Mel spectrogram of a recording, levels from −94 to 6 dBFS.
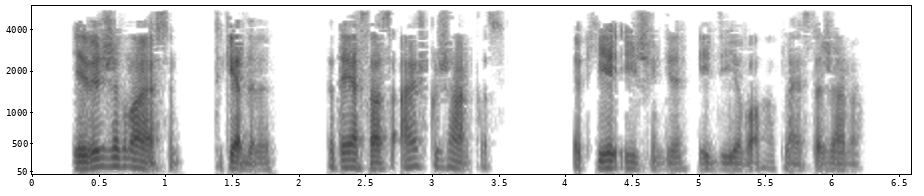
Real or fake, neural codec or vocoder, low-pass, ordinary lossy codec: fake; codec, 16 kHz, 4.8 kbps, FACodec; 5.4 kHz; MP3, 24 kbps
